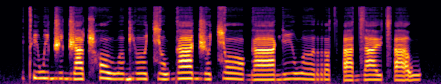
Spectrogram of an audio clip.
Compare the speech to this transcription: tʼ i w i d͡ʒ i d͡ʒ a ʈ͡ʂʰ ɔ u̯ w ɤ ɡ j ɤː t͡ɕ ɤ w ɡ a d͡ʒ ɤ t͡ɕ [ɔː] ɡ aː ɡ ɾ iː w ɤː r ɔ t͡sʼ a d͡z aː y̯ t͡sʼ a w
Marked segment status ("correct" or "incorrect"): correct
